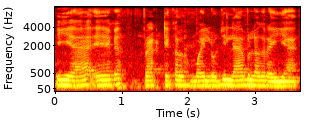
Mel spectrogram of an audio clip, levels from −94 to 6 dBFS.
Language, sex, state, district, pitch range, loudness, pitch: Hindi, male, Uttar Pradesh, Shamli, 125-140 Hz, -16 LUFS, 130 Hz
